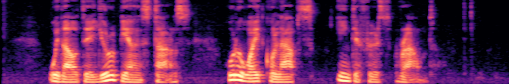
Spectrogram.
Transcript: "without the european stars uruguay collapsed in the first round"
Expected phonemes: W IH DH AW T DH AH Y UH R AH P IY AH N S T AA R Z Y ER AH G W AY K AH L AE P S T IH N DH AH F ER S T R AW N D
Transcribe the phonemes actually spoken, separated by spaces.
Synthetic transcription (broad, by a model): W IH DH AW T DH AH Y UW R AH P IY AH N S T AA R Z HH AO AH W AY K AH L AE P S IH N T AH F ER S T R AW N D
